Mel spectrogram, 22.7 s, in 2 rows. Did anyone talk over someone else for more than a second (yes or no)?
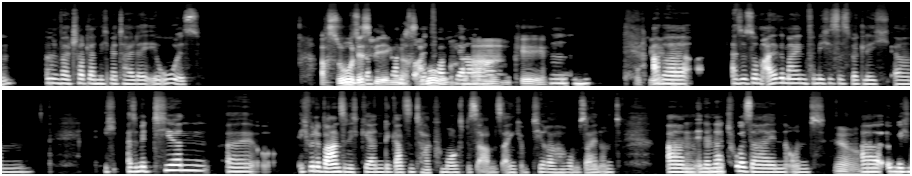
yes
